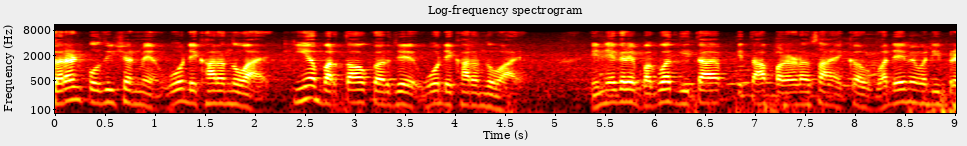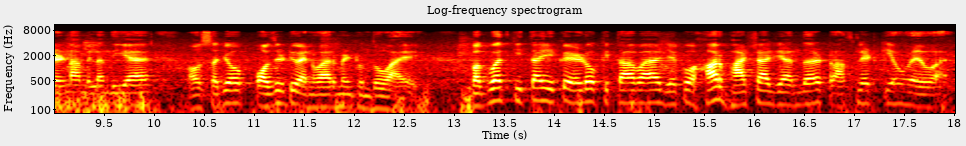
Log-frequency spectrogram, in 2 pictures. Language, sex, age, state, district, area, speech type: Sindhi, male, 45-60, Maharashtra, Thane, urban, spontaneous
